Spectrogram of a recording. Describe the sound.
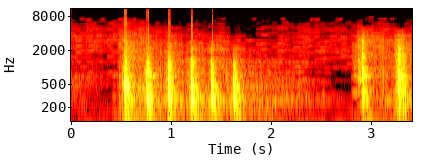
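Knocking on the door of a poor settlers' cabin: six quick, evenly spaced raps, a pause, then two more knocks.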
